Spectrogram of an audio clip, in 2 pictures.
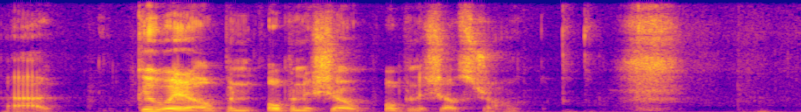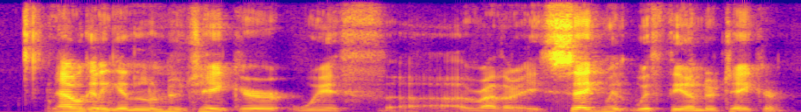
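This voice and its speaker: A man casually talking through his wrestling booking game, halting with fillers and repeated words, a bit sleepy and yawning. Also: medium pitch, animated, a bit bright. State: sleepy, yawning early in the day. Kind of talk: casual gameplay commentary.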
